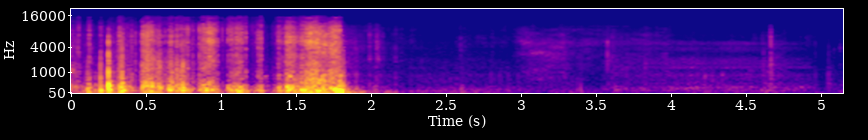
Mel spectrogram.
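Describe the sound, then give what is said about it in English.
Something is torn open by hand: a couple of seconds of loud, ragged ripping and crackling bursts, then near silence with only a few faint rustles. “Do we need to tear this open or what? Yeah, tear it open.”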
